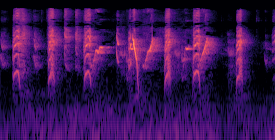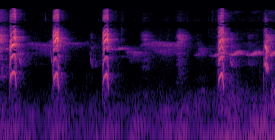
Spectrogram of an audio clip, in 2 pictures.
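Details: Energetic pied fantail singing, offered as a tutor or lure track. Quick squeaky chirps and downward slurs, with a few thin drawn-out whistles woven between the spaced notes.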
